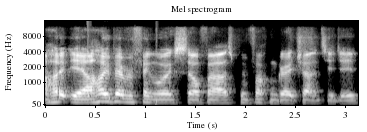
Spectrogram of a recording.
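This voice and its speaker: The man talks at a very fast pace and a medium pitch. His intonation is fairly even, and the background is quiet. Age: 20s. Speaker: youtuber interviewer. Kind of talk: casual interview. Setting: video call.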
